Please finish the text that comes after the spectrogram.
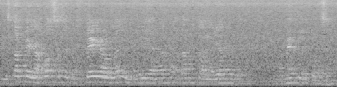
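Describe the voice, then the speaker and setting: Mexican pastor, kinda high voice, talky sermon, far off mic in a big echoey hall. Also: male voice, fairly even intonation, brisk, heavy background noise. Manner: conversational, repeats words and asks "verdad?" often. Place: church hall.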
